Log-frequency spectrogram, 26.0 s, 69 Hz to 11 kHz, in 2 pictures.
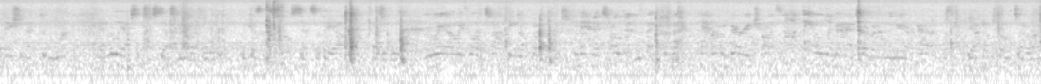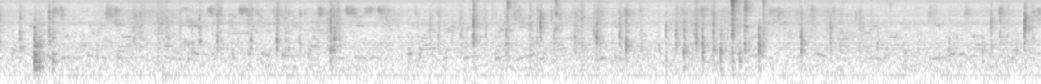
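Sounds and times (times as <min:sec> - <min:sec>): spoon stirring in plastic cup: 0:00.0 - 0:26.0.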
